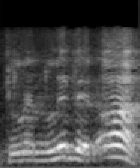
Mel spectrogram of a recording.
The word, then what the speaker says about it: Glenlivet: Glenlivet.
